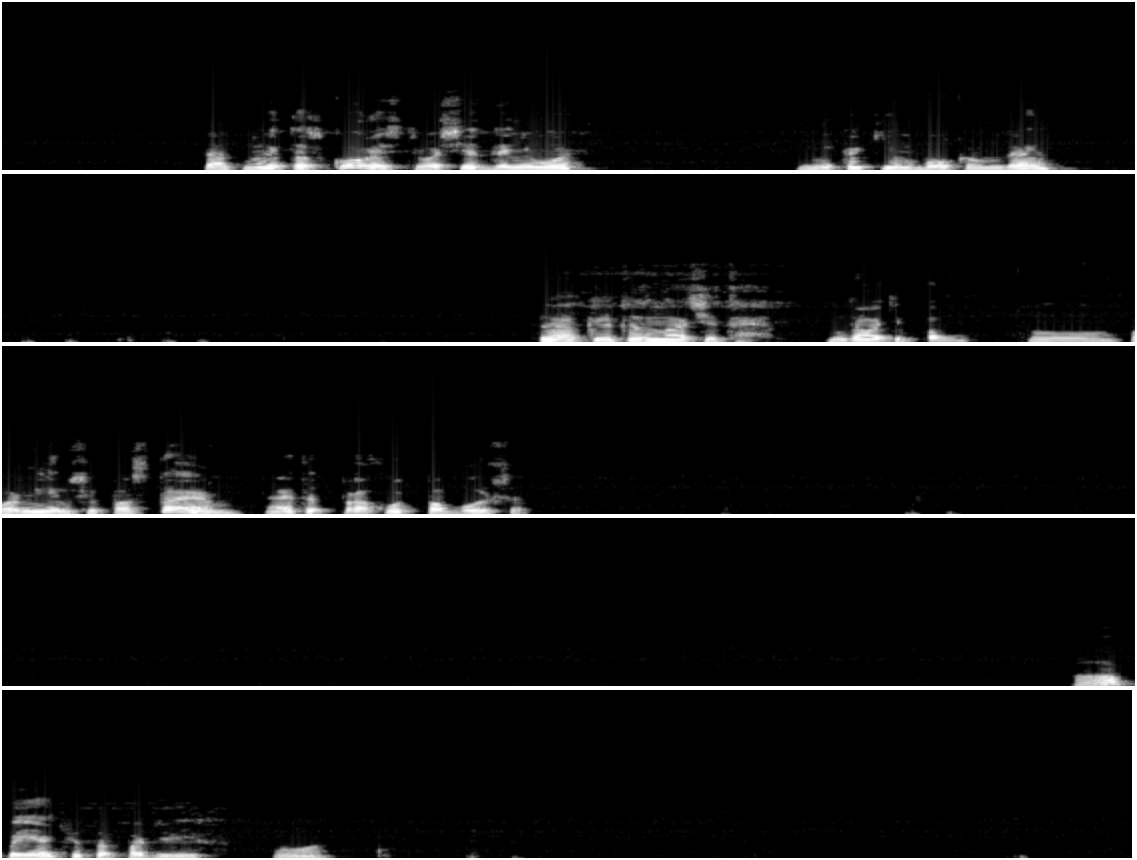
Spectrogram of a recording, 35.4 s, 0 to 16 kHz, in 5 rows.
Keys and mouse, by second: 6.1 click, 7.3 space, 8.2 space, 9.8-13.5 drag, 14.0-15.6 drag, 16.7-18.9 drag, 19.9 space.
